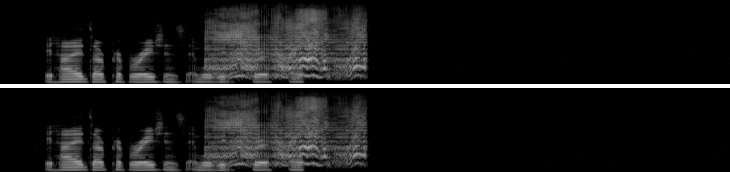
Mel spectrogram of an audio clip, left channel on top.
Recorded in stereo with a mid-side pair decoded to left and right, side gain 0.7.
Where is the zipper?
15° left.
